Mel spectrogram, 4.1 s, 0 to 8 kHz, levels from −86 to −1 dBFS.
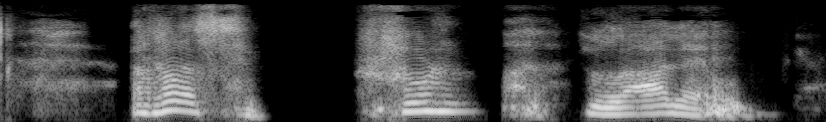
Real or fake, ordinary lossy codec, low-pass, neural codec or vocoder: fake; MP3, 48 kbps; 7.2 kHz; codec, 16 kHz, 2 kbps, FreqCodec, smaller model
